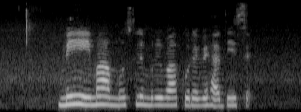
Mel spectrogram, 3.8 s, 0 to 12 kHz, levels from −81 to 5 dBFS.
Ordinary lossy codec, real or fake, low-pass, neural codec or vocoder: AAC, 32 kbps; real; 10.8 kHz; none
